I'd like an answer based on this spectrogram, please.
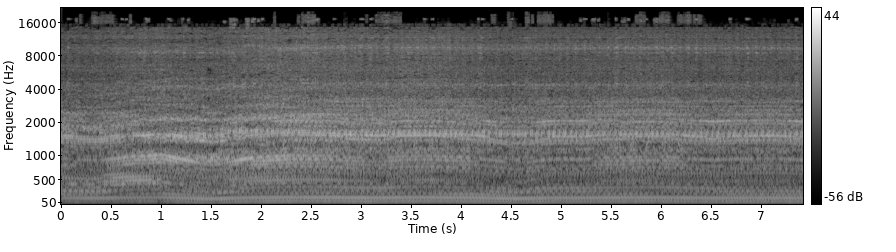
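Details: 1986 Honda Spree two-stroke scooter, original carb ultrasonically cleaned: steady, even idle with a smooth buzzing note, no stumbling or dying; normal idle.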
